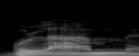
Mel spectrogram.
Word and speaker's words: ghulam: in Arabic one who's owned and Coulomb aur ghulam as it's pronounced just basically means boy or page or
